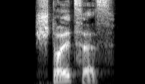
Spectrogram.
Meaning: genitive singular of Stolz
- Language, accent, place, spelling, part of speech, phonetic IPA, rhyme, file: German, Germany, Berlin, Stolzes, noun, [ˈʃtɔlt͡səs], -ɔlt͡səs, De-Stolzes.ogg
